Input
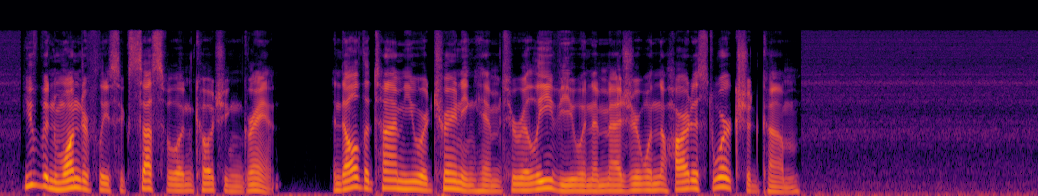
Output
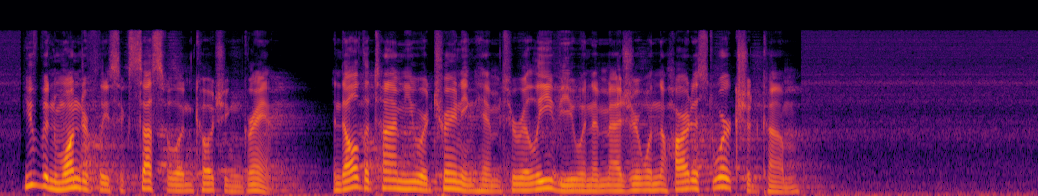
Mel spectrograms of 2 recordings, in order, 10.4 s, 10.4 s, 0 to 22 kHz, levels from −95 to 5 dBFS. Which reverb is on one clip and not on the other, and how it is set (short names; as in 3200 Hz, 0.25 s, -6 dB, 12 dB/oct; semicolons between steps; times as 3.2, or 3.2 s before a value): digital reverb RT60 1.3 s, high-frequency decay 0.45×, pre-delay 0.11 s, DRR 17 dB; gain +1 dB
